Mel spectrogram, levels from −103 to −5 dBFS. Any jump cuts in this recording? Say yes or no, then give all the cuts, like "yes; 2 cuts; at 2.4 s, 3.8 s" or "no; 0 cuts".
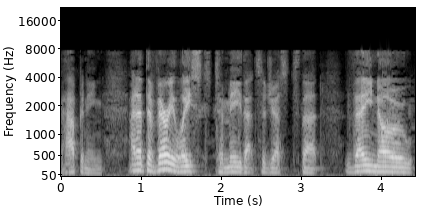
no; 0 cuts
